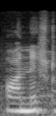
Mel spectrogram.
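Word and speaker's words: honest: तो आप देखेंगे कि जो एच है यहां पे साइलेंट है इसको नेस्ट नहीं पढ़ते इसको ऑनेस्ट पढ़ते हैं ठीक है ये वल्स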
